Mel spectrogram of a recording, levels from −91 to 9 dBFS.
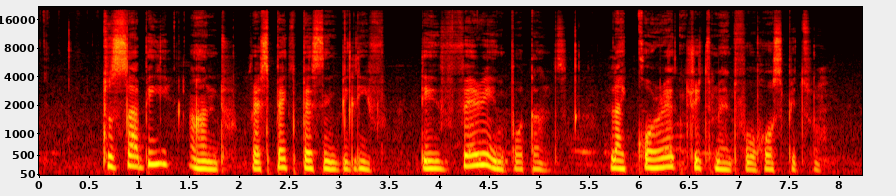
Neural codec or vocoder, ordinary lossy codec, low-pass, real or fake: vocoder, 48 kHz, 128 mel bands, Vocos; none; none; fake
